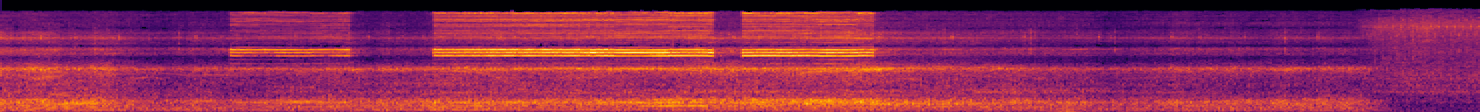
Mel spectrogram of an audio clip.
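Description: Scooter engines rumble and drone in busy traffic close by.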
